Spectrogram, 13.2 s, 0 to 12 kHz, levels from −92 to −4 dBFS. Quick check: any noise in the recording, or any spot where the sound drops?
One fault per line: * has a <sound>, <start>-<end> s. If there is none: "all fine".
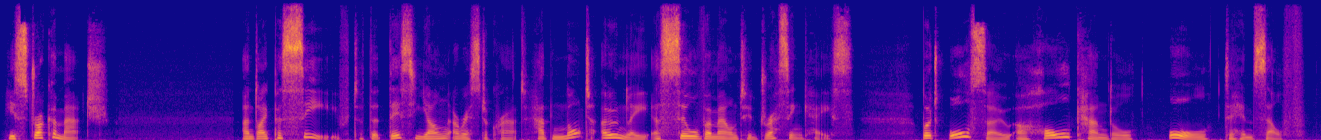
all fine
